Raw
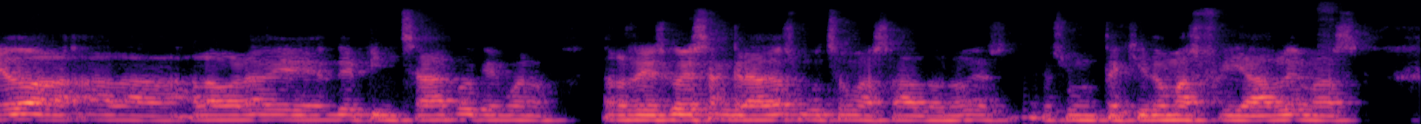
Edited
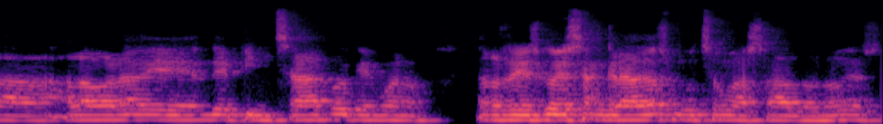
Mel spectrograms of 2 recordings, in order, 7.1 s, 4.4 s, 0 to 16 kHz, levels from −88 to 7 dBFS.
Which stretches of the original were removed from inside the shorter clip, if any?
none

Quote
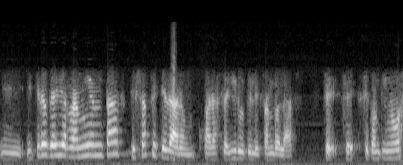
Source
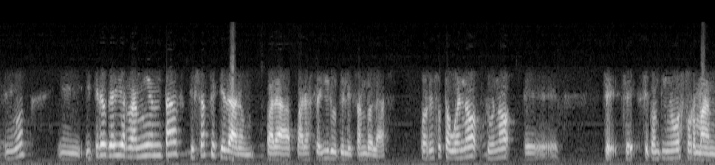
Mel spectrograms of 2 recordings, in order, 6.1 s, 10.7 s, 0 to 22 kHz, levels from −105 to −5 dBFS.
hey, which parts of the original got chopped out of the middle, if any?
3.9 s to 4.4 s, 6.1 s to 8.9 s

